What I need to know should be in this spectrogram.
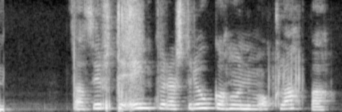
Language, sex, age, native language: Icelandic, male, 11, Icelandic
